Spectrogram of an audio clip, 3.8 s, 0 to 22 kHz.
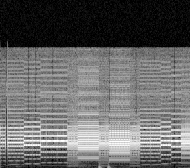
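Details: ZX Spectrum 48K Issue 2 after fitting a new 200-ohm speaker on the PCB: clear square-wave beeps stepping through high pitches in quick sequence, crisp and undistorted; speaker working normally.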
